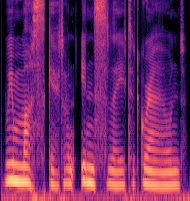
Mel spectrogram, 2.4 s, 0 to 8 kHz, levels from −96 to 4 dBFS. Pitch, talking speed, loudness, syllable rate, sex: 170 Hz, 150 wpm, -16 LUFS, 4.1 syllables/s, female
